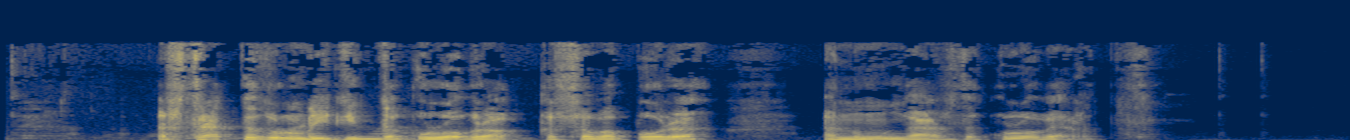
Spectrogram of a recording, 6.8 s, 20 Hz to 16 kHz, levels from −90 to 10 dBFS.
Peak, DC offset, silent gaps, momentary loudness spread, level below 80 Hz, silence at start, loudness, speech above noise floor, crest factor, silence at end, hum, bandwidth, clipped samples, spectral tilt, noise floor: 0 dBFS; under 0.1%; none; 9 LU; -48 dBFS; 0.8 s; -15 LUFS; 52 dB; 16 dB; 1.3 s; none; 11.5 kHz; under 0.1%; -5.5 dB/octave; -67 dBFS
